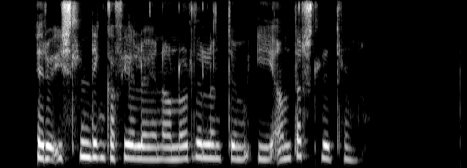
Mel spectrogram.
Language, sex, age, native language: Icelandic, female, 20-29, Icelandic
